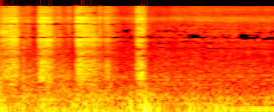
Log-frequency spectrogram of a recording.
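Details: Outdoor water spigot running quietly, just a few bursts of water hiss with no humming tone; the hum it can otherwise make is eliminated by replacing the vacuum breaker.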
